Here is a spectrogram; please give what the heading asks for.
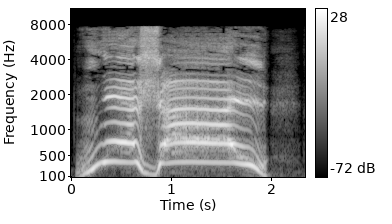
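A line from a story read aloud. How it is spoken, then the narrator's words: Trembling shout. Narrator (Russian): закричал, задрожав и побледнев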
